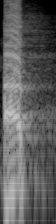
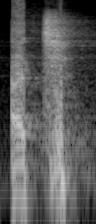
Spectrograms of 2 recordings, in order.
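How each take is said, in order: First: The final t is held, then lightly released. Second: The final consonant hisses like a ch sound. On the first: The speaker calls it right. "Tetapi at, tertahan, baru ada udara mengalir" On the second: The speaker calls it wrong. "jangan sampai dibaca ac"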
